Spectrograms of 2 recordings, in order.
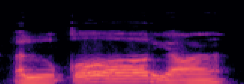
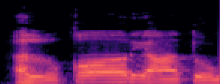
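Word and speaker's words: القارعة: Al-Qari'atu mal Qari'ah, ya. Jadi kalau misalkan diwasal atau dilanjut bacanya, huruf belakangnya dibaca. Al-Qari'atu mal Qari'ah. Kalau tidak diteruskan, ya, cukup diwakafkan.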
